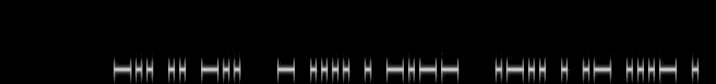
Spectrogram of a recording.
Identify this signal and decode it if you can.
Morse code, heard as a keyed tone, about 22 wpm, 700 Hz. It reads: DID THEY LEAVE
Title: Sentences from Top 1000 Words - Review Part 5 - 22wpm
